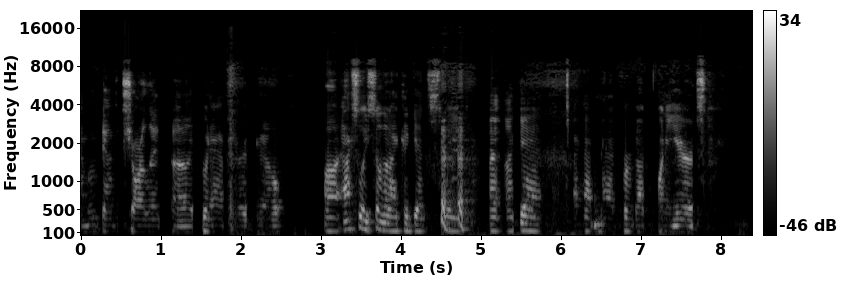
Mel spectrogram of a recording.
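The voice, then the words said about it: Long Island accent. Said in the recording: “I have the Long Island accent.”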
